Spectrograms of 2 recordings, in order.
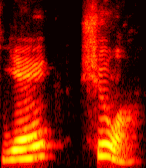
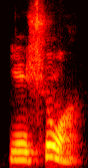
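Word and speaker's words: ישוע: Whereas what Jeremiah was bringing up, the name Yeshua has furtive patach, and the first syllable is full. It's Yeshua, Yeshua.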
